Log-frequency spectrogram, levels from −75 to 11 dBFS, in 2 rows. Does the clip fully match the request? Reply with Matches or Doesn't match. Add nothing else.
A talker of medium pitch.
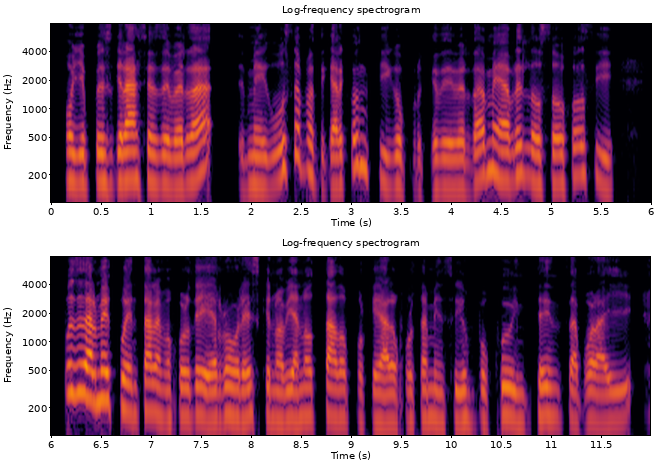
Matches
